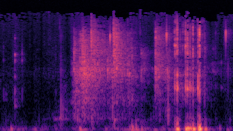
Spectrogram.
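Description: Crunchy chewing of ice, a run of sharp, irregular crackling bites that grows louder toward the end, with heavy low thuds of the jaw under the crunches. No one speaks.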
